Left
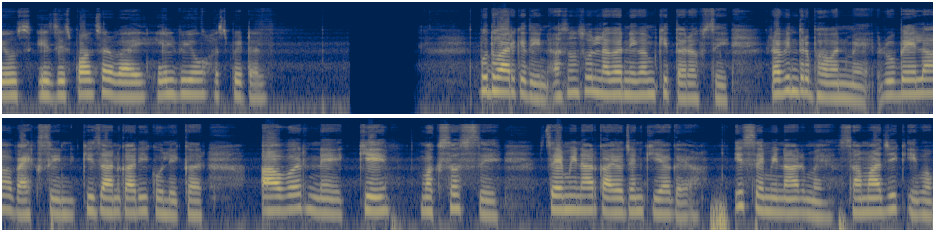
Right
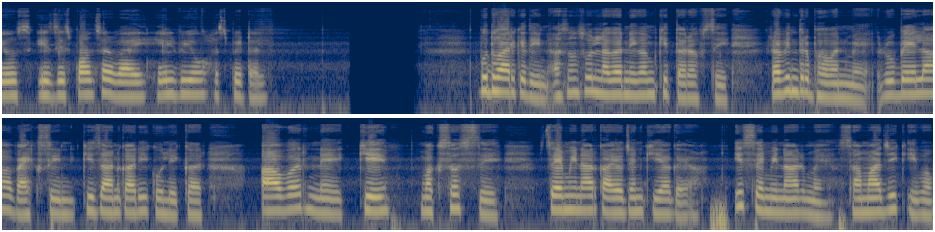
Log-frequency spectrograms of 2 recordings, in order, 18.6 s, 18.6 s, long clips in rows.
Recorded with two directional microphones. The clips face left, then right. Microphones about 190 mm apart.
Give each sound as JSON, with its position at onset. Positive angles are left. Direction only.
{"t": 0.0, "sound": "speech", "side_deg": -25}
{"t": 4.4, "sound": "a woman's voice", "side_deg": -45}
